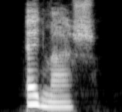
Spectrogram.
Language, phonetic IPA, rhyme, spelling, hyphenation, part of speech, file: Hungarian, [ˈɛɟmaːʃ], -aːʃ, egymás, egy‧más, pronoun, Hu-egymás.ogg
- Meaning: one another, each other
